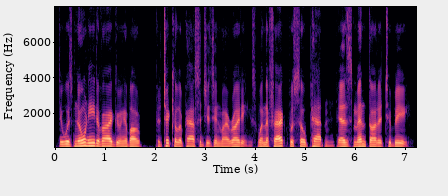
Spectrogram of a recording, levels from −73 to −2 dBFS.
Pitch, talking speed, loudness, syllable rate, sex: 125 Hz, 200 wpm, -17 LUFS, 5.0 syllables/s, male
